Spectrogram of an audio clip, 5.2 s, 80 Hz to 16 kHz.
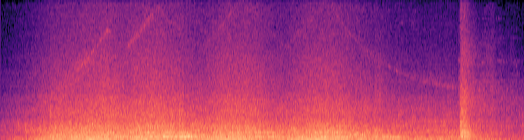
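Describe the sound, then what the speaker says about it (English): A single cab GQ four-wheel drive on twin lockers and 35-inch tyres revs hard on a steep hill climb, the engine rising and falling in repeated surges, loud and close, ending with a sharp knock. "He's driving a single cab GQ twin locked 35s."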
